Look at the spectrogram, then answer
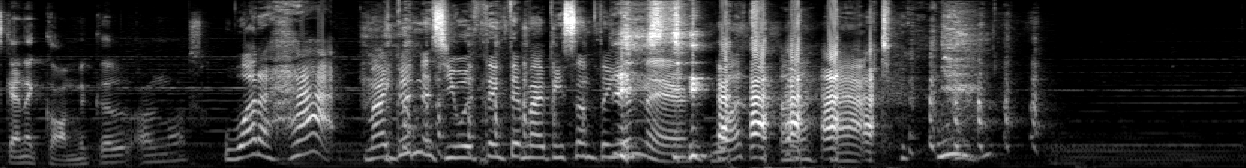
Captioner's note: laughter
